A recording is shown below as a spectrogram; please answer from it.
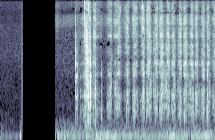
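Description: Flint-knapping hammerstone rasped against a cow jawbone in quick, repeated scraping strokes, filing down its rough outer edge. The strokes begin about a second in.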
